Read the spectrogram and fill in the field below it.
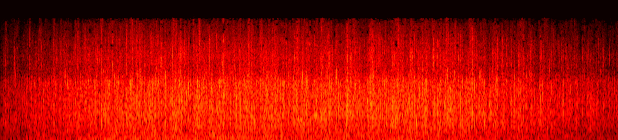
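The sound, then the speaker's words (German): Sustained applause from a large outdoor crowd of spectators at a cycling race finish as six riders of one team cross the finish line together ahead of the field; dense, steady clapping swells in the first seconds and holds at full strength before easing slightly at the end. “die sechs Fahrer von Bachwein vom Gino sind Team geschlossen über die Ziellinie gefahren sind vor dem Feld äh, ist dann applaudiert worden”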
